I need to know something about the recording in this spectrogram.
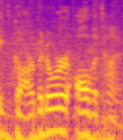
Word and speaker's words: Garbodor: But I understand that it probably should be pronounced Garbodor because it's garbage and odor.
